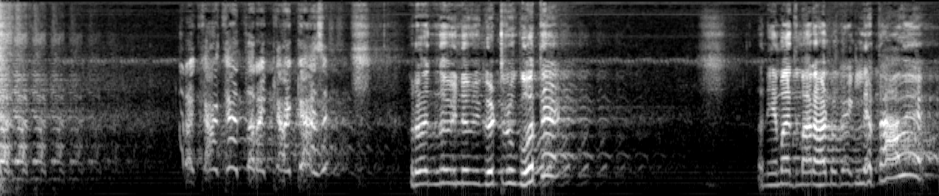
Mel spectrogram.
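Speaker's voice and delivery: high-pitched hammed-up wail; keen loudly on the boasts, shrink to a thin sobbed refrain; mock weeping. Widowed aunt recalling her husband's drinking, mock weeping. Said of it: "રોતા રોતા કાકીએ કીધું".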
